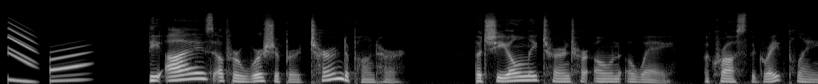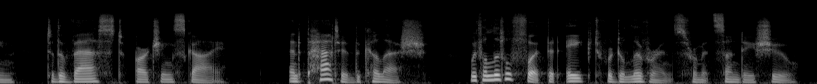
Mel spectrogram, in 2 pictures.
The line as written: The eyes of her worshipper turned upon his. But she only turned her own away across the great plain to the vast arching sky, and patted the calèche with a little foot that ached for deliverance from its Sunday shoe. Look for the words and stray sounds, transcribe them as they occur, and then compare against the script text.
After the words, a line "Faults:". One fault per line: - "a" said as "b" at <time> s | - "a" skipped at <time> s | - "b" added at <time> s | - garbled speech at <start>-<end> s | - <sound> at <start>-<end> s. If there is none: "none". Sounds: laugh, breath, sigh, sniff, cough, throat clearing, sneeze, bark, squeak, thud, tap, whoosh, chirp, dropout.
The eyes of her worshipper turned upon her. But she only turned her own away across the great plain to the vast arching sky, and patted the calèche with a little foot that ached for deliverance from its Sunday shoe.
Faults:
- chirp at 0.1-1.0 s
- "his" said as "her" at 3.8 s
